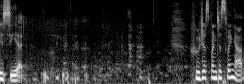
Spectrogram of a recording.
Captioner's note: laughs happily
